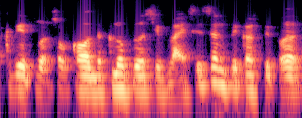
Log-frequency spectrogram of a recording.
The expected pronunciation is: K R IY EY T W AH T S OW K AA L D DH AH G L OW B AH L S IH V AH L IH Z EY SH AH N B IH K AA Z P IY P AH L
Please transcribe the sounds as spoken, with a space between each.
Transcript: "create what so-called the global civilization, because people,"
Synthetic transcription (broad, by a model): K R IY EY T W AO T S OW K AA L D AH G L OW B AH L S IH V L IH S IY S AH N B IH K AA S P IY P AH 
